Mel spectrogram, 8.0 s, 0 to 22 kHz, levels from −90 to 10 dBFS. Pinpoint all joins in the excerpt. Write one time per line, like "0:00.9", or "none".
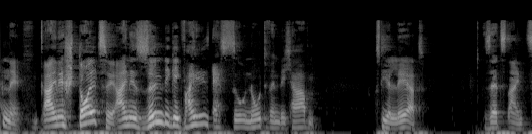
0:02.7
0:03.1
0:05.7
